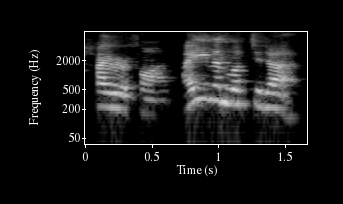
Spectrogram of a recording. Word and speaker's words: hierophant: trying to correct myself I always want to say herant but it's hierophant I even looked it up to make sure that I was pronouncing it correctly it is hierophant okay so whatever this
